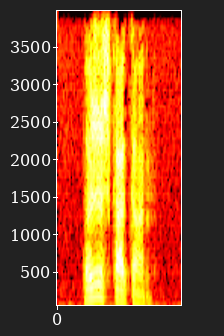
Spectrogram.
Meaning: medical
- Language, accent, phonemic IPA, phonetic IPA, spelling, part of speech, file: Armenian, Eastern Armenian, /bəʒəʃkɑˈkɑn/, [bəʒəʃkɑkɑ́n], բժշկական, adjective, Hy-բժշկական.ogg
